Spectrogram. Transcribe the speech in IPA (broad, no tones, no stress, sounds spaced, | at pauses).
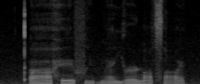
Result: kʼ ã h e f i b ɛ̃ j ə˞ ɳ ɛ̃ sˤ ɛ̃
